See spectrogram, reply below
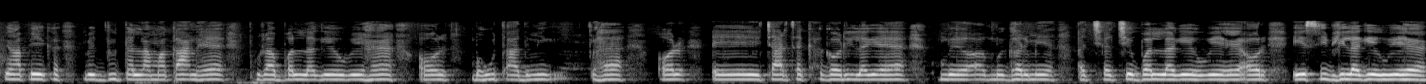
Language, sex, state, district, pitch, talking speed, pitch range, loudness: Hindi, female, Bihar, Samastipur, 225 Hz, 170 wpm, 225-230 Hz, -15 LUFS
